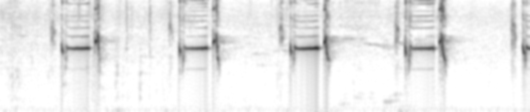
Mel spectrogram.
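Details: Lure recording of a prinia calling: harsh, buzzy paired notes with a snapping start, given in steady bursts roughly every second against a quiet background.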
